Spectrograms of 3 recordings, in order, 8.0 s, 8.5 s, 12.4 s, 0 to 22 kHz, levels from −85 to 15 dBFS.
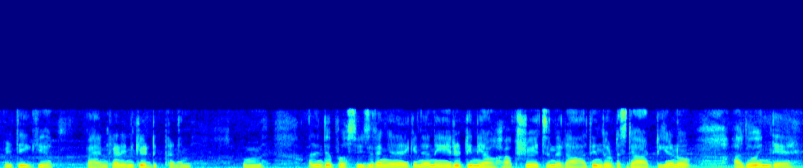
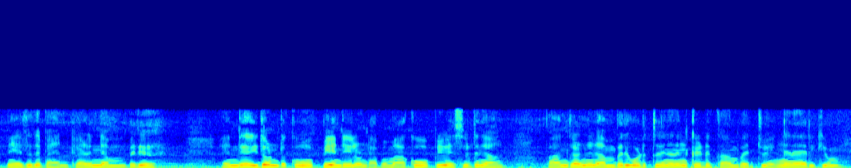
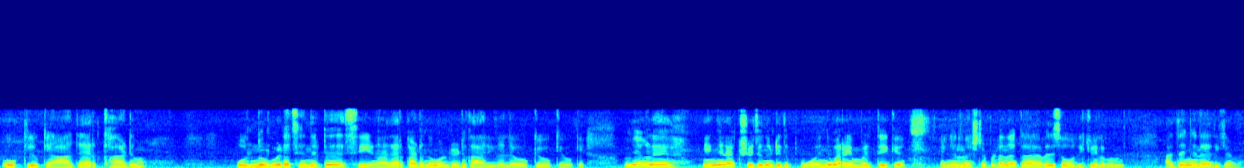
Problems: none marked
